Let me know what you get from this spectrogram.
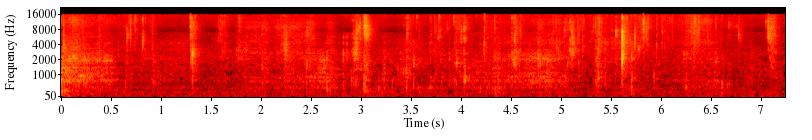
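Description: Close-up biting and chewing of crispy fried chicken, with scattered sharp crunches and wet mouth sounds as the meat is torn off the bone.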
